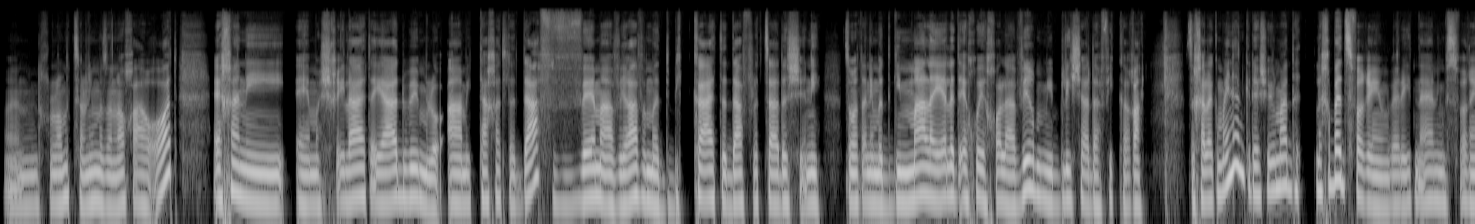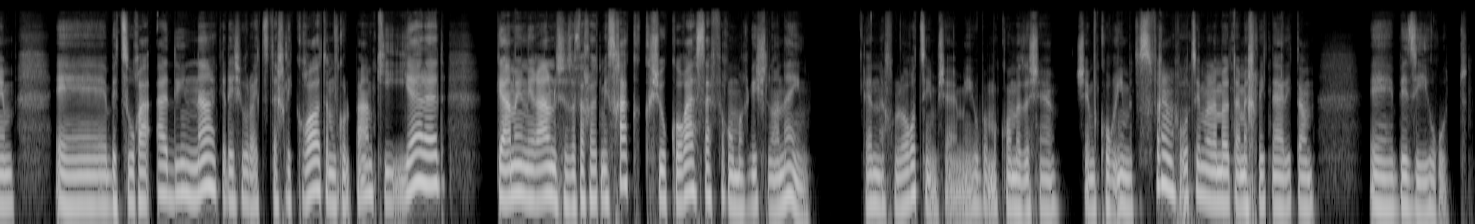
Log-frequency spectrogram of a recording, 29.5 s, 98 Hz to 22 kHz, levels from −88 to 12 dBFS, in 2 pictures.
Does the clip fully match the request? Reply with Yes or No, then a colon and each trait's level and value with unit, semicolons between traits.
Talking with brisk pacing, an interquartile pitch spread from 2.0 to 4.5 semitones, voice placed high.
No: fast, 195 wpm; average, 3.1 semitones; medium, 170 Hz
